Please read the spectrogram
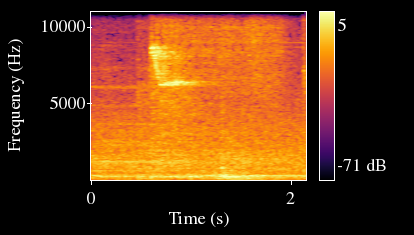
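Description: Integrated left-and-right CNC tube bending machine running with a steady machine hum. About half a second in comes a short, louder hiss of compressed air from its pneumatics.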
